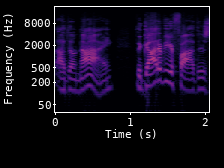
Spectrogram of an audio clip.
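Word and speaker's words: יהוה: the people of Israel, Yud He Vav He, or as we pronounce Adonai, the God of your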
